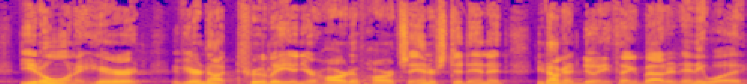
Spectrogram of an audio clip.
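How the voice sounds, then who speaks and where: Speaking at a very fast pace with hardly any pauses, a man uses lively intonation and vocal fry in a very deep, low pitch. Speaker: bible class participant. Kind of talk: informal, conversational scripture discussion. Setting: church classroom, speaking into a handheld microphone.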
